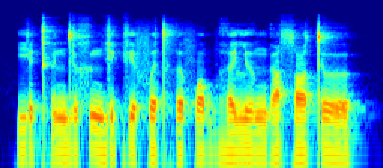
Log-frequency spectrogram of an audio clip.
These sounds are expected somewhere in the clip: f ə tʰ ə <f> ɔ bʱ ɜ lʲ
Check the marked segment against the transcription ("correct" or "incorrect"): correct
